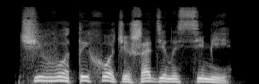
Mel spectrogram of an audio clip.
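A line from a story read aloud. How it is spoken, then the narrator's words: Growled. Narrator (Russian): прорычала Мара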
